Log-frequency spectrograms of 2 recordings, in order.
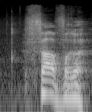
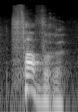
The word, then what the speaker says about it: Favre: Eh, grundades 1865 av Georges Favre eh, Jagot. Favre. Ja, precis. – Ursäkta uttalet. Nej, men- tvärtom. Mm. Snyggt uttal. Ja, tack. Favre.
